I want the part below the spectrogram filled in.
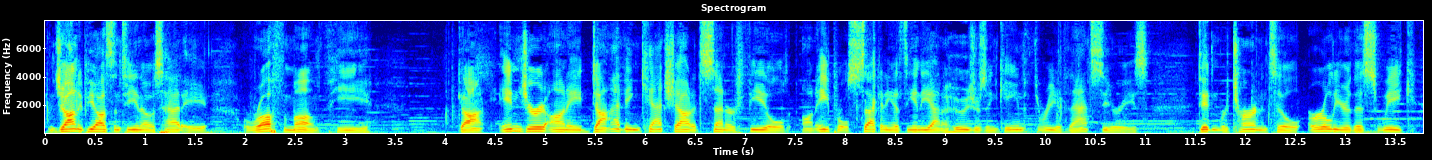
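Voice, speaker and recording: An American man doing live baseball play-by-play on the radio, measured between pitches and lifting with excitement on plays. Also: soft background music. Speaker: play-by-play broadcaster.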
